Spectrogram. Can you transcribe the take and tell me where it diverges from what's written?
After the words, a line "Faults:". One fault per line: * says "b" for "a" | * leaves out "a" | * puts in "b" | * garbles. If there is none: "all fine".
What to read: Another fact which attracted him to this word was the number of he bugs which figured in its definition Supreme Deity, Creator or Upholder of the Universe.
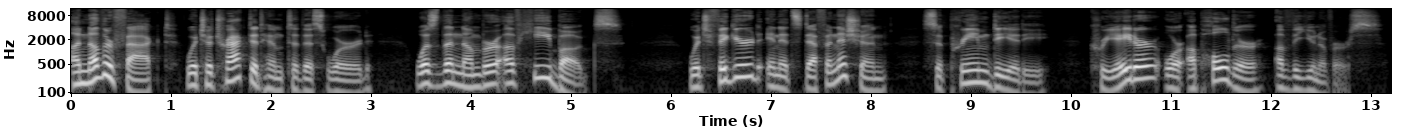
Another fact which attracted him to this word was the number of he bugs which figured in its definition Supreme Deity, Creator or Upholder of the Universe.
Faults:
all fine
